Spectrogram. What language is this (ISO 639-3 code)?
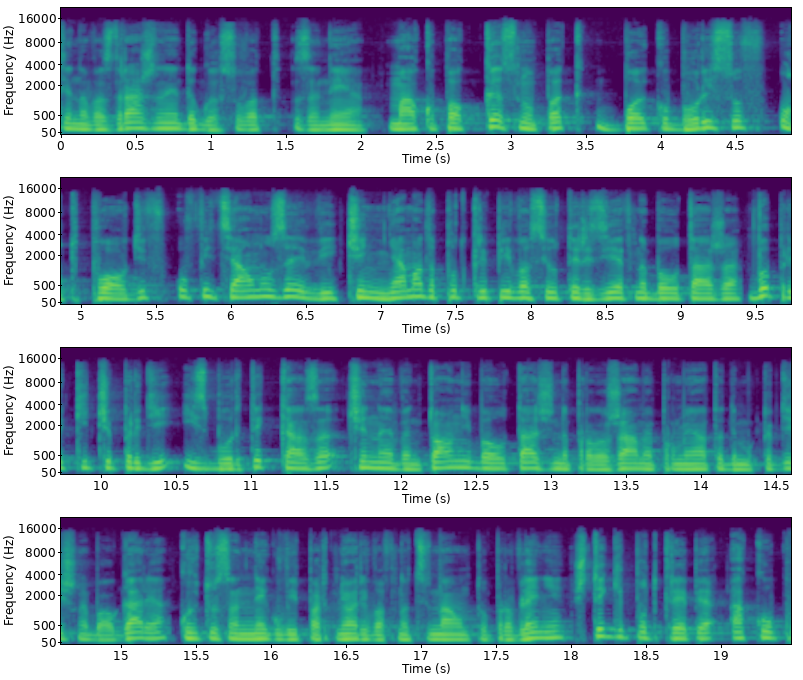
bul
